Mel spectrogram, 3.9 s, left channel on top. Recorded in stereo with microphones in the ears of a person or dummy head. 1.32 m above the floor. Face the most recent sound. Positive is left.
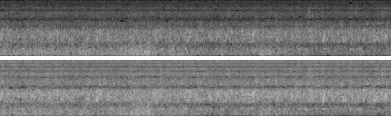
turn(degrees=-70)  # may be behind; listen again after turning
